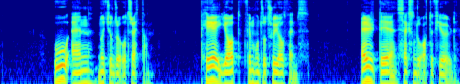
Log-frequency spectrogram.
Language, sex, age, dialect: Faroese, male, 36-60, Sandoy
